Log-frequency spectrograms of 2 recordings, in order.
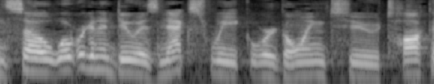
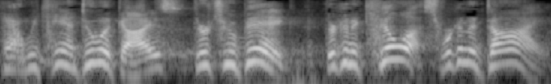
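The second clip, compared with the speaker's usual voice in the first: high, frightened whine of the ten scouts; panicky scouts; 8 semitones higher, 4 dB louder than usual. Retold or imitated. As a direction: pitch way up and panic like a cowardly scout. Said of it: "And the other ten say what?".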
